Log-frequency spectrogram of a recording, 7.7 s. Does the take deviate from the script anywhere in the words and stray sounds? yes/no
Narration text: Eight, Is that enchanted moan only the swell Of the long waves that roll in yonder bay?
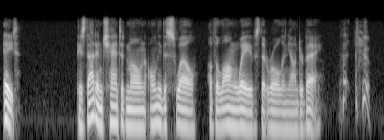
yes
